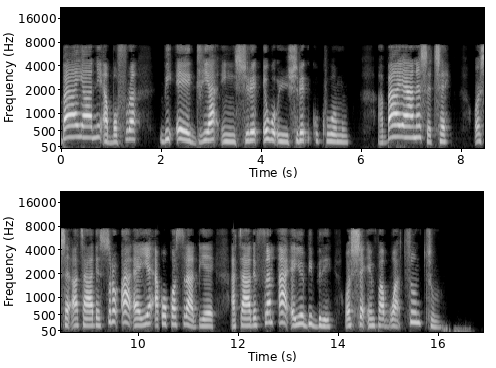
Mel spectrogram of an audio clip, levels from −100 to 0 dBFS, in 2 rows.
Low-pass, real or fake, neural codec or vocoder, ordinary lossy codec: 7.2 kHz; fake; codec, 16 kHz, 1 kbps, X-Codec, WavLM features, trained on Multilingual LibriSpeech; AAC, 48 kbps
